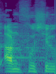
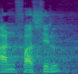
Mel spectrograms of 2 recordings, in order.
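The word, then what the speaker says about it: أنفس: Di sini ditulis anfusil kutub. Selalu saya baca anfasil kutub karena maknanya kitab terbaik. Kalau kitab terbaik bacanya bukan anfus tapi apa? Anfas.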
